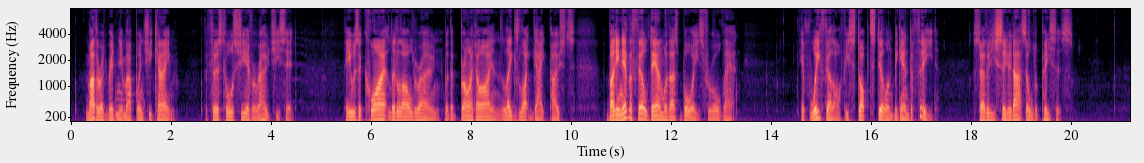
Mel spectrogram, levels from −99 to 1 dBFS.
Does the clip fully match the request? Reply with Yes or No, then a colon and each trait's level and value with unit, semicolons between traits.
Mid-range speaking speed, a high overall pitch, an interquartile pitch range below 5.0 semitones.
No: average, 175 wpm; low, 100 Hz; average, 3.6 semitones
